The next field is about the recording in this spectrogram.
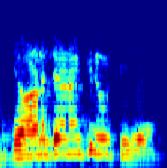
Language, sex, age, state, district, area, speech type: Odia, female, 18-30, Odisha, Puri, urban, conversation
